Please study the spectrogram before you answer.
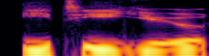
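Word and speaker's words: Étu: Planet Etu, which is I actually asked in the Kickstarter how they expect us to pronounce ETU capital C, and apparently that's it. Etu. So Planet Cute backwards Etu, which is currently on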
